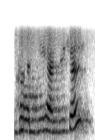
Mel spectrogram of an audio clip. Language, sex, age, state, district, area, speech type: Punjabi, female, 18-30, Punjab, Fatehgarh Sahib, rural, conversation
